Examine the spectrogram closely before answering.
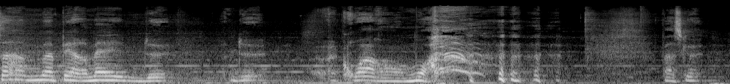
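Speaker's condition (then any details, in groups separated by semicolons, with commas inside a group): Stroke with aphasia; stroke at 49 at Mayan site in Yucatan, Mexico, after headaches, sudden collapse, unconscious; about 2 years 4 months after stroke, slow progress, song-based speech therapy with therapist Juliette; halting, needs time, repeats phrases after helper, understood well only by few people, worse with fear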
